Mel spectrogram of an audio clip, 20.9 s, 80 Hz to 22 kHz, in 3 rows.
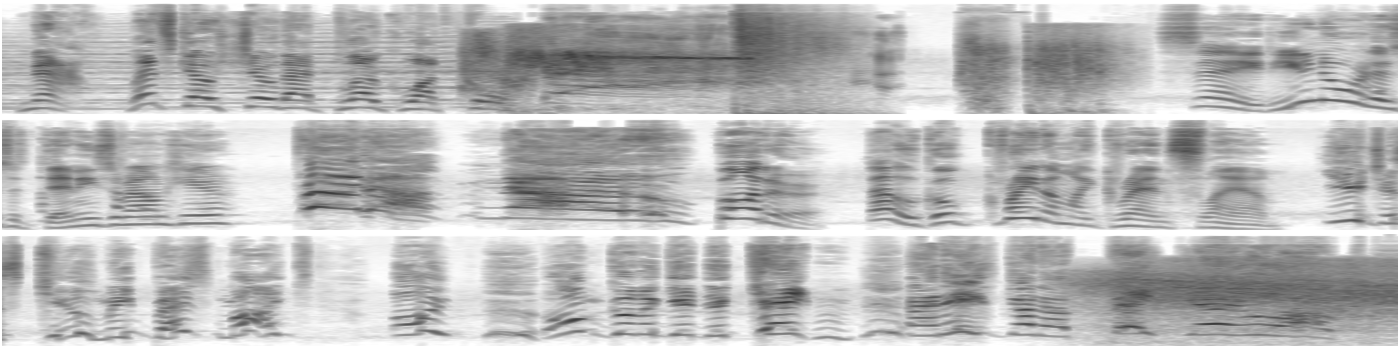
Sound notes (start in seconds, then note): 3.6 brutal impact; 16.3 tearful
